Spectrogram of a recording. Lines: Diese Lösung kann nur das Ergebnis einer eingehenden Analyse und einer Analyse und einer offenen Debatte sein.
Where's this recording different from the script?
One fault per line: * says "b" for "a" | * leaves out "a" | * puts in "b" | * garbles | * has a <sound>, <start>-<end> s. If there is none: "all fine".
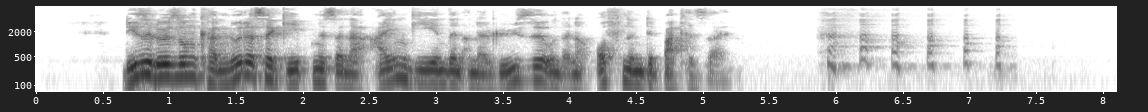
* leaves out "Analyse und einer"
* has a laugh, 5.9-7.4 s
